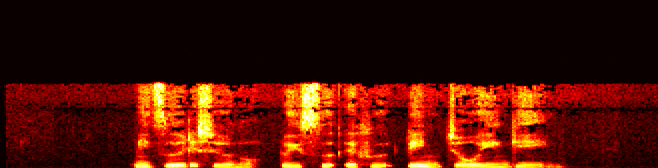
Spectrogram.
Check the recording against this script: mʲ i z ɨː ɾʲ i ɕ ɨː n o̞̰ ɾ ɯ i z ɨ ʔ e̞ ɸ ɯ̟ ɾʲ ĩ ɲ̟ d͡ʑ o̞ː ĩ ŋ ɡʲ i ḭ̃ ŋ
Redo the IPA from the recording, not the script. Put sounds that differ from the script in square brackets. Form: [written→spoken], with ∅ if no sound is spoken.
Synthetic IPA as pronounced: mʲ i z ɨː ɾʲ i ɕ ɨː n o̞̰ ɾ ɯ i [z→s] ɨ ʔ e̞ ɸ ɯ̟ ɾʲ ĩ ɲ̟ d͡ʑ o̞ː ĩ ŋ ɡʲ i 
